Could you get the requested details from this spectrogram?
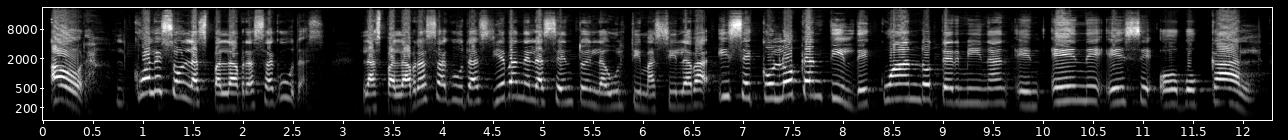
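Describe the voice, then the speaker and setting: A Bolivian woman teacher explains a lesson slowly and patiently, her voice a little high. She checks in with her class after each point. Soft music plays faintly behind her. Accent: Bolivian Spanish. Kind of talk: recorded school lesson.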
